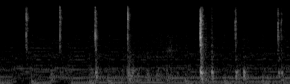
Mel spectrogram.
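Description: Plastic ratcheting joints on a trooper toy figure being moved, giving a string of sharp, close clicks spaced irregularly, one louder snap near the middle, in a quiet room with no talking.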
